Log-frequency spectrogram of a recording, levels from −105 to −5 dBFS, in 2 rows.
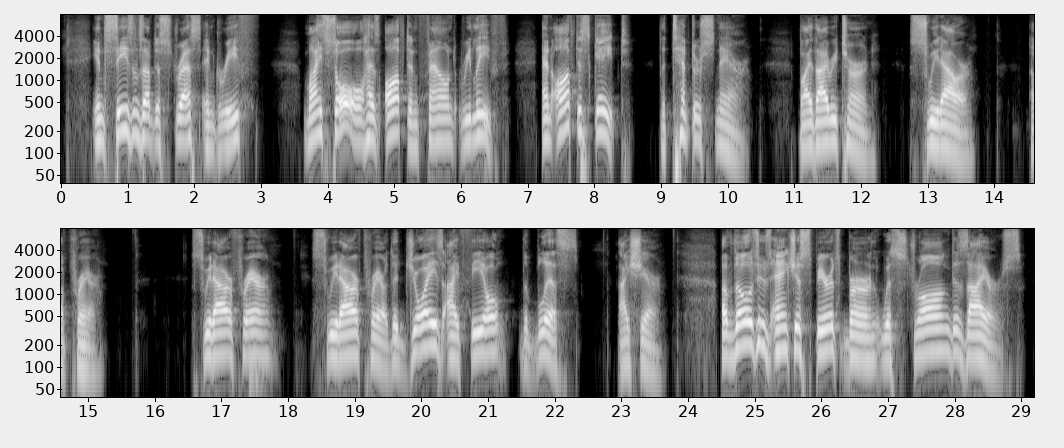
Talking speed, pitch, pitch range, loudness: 105 wpm, 140 Hz, 120-155 Hz, -19 LUFS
